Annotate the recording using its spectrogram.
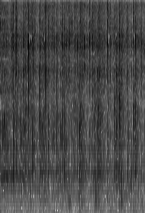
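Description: A small crowd applauding, many hands clapping irregularly.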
